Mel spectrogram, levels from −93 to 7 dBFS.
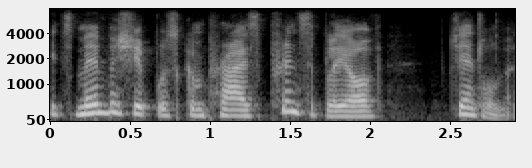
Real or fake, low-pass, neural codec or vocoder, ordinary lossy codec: real; 7.2 kHz; none; Opus, 24 kbps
